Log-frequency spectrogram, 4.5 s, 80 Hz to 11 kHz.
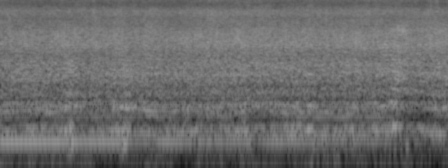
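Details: Close-up hum of honey bees swarming at a hive entrance during a sunny spell in February, captured on a GoPro Hero 7 Black; continuous low, droning wingbeat buzz with slight wavering pitch.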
